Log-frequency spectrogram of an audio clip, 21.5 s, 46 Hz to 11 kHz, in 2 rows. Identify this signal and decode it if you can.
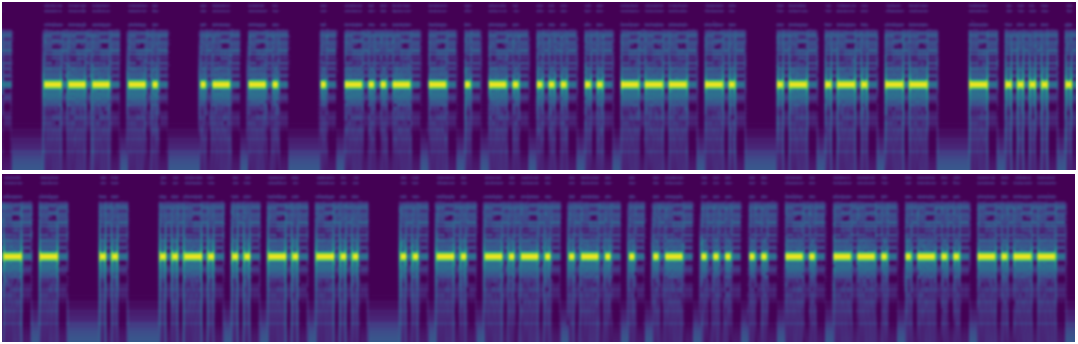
Morse code, heard as a keyed tone, about 20 wpm, 750 Hz. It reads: ON AN EXTENSION ARM THAT I FIND INCREASINGLY
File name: cwa / W1AW-Level3 / 20WPM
